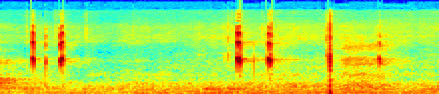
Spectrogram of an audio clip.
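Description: An American toad gives short, scattered chirps, the release call a male makes when picked up.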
